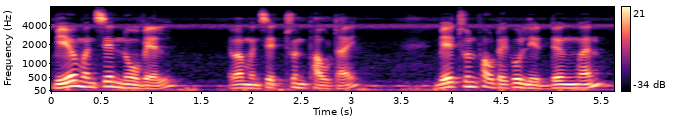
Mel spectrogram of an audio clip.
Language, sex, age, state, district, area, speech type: Bodo, male, 30-45, Assam, Chirang, rural, spontaneous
